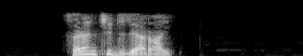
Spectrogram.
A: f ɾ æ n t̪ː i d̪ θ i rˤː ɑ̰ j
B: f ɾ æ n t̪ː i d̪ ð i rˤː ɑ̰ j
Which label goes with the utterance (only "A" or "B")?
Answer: B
